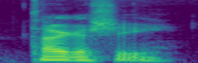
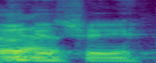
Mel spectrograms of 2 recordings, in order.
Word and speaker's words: Togashi: With Japanese names, there's a little bit less of an emphasis on the syllable, so it's more like Tagashi. So it's not like Togashi.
